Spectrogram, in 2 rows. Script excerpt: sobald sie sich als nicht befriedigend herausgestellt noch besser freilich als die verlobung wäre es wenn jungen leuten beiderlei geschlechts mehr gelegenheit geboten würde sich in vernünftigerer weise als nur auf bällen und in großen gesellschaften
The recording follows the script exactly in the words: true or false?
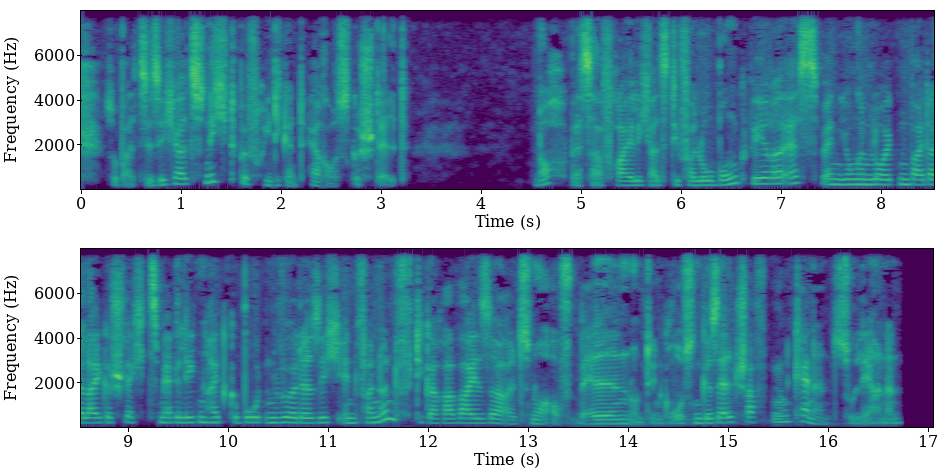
true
